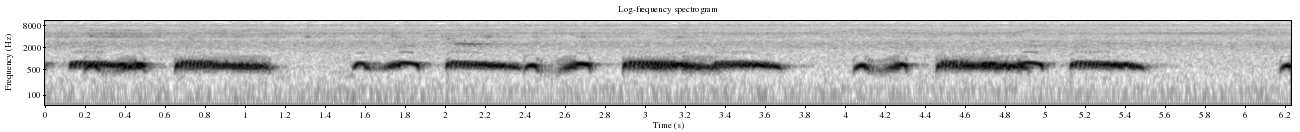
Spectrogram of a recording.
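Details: Spotted dove kept as a lure for wild doves in Kepri, just finished moulting; a steady run of hoarse, wavering coos, some notes long and flat, others short and dipping, separated by brief pauses.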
